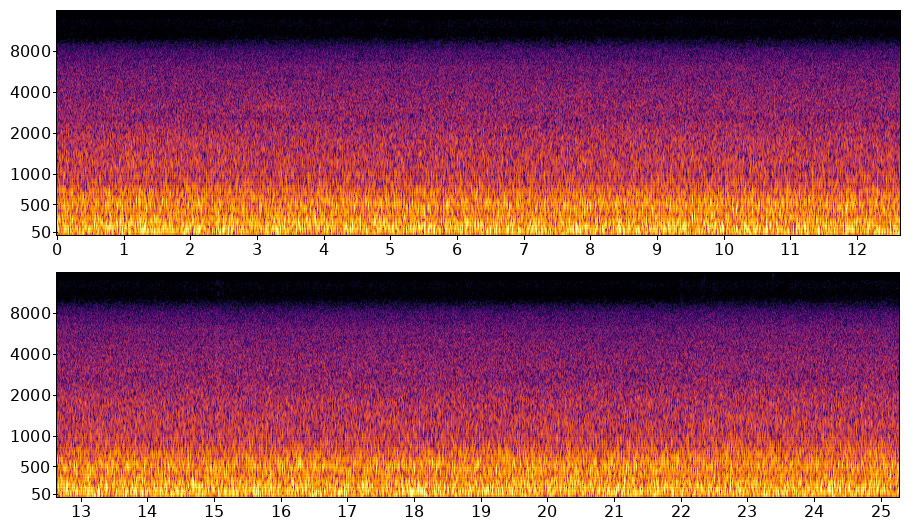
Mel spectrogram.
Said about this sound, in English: please close your eyes and just take in the sounds of nature. As my brother would say, the cascading waters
